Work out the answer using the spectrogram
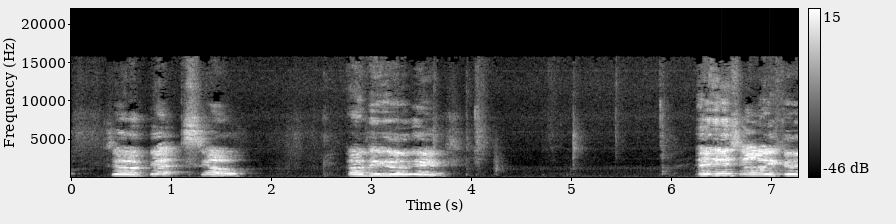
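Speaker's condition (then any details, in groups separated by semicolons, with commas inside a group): Cerebral palsy; body affected; speech disability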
